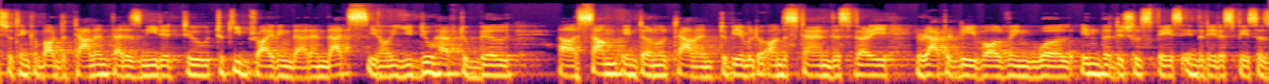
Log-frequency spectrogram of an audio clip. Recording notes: We’re once again on the road, recording from Analytics Unite, the three-day summit that gathered today’s leading minds in retail and consumer goods analytics.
